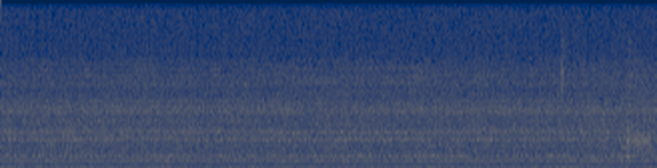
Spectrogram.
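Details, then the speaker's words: Goodman furnace after pressure switch fault repair, status light no longer blinking: burners light and run with a steady, even low roar, no popping or surging; normal burner operation. "Yeah, there went the burners. That's cool. Well, the burners are lit."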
